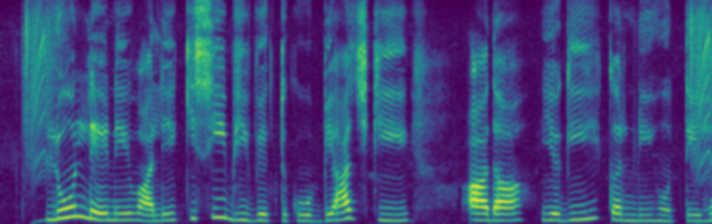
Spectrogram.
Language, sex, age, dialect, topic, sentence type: Hindi, female, 18-24, Awadhi Bundeli, banking, statement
